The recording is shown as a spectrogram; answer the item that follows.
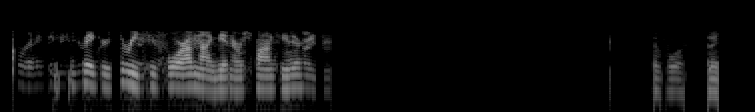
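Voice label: Raleigh Police Northeast District Dispatch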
